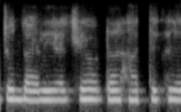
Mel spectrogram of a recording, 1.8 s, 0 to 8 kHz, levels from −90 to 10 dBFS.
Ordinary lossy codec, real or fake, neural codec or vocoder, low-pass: Opus, 16 kbps; fake; codec, 24 kHz, 3 kbps, HILCodec; 7.2 kHz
